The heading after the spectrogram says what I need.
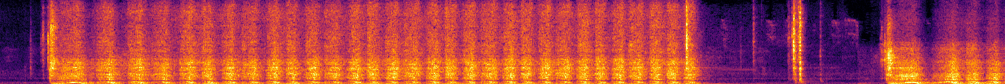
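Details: Volkswagen Polo TDI after a repair attempt, hoping the fault was fixed: starter spins the engine at an even beat about six seconds without firing, then briefly again. Crank no start; owner next plans to unplug the injector connector, crank, then reconnect.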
